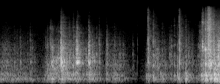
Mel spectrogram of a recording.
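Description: Hasbro Disney Frozen Little Kingdom Elsa's Magical Rising Castle, a plastic playset, creaking and clicking as its top is pressed down to fold it closed, with a few sharp clicks near the end.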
